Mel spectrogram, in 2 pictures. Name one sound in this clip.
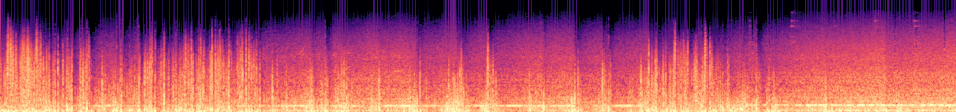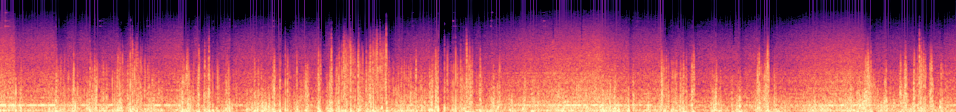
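Waves wash and splash against a boat's hull.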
